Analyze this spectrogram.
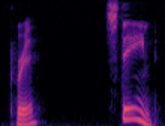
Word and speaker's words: pristine: is pristine it's pronounced priy steen and it is spelt p r i s t i n e think pris and then teen pristine means in its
